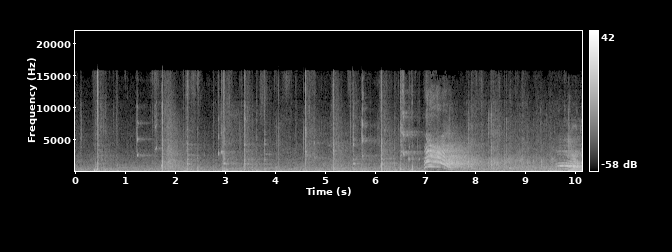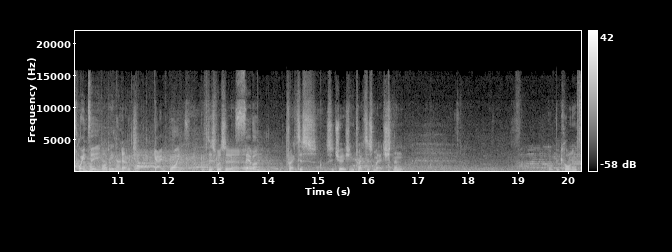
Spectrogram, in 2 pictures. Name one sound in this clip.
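Badminton rackets strike a shuttlecock in a rally.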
